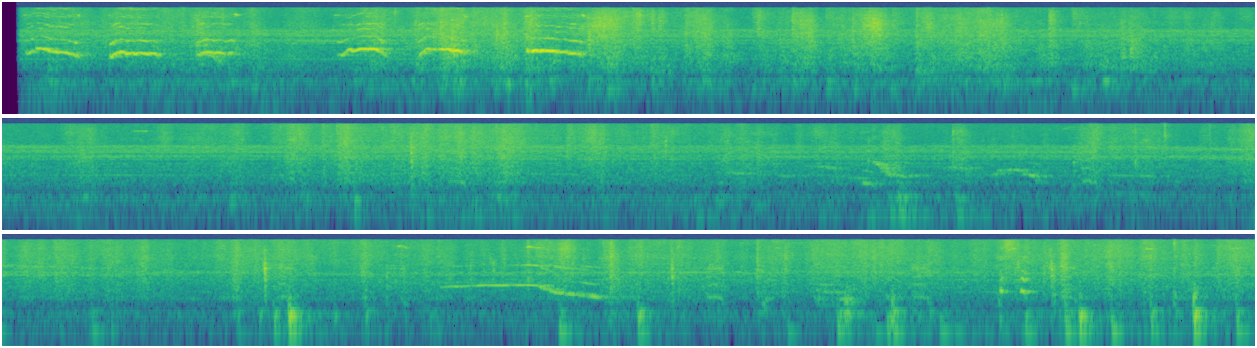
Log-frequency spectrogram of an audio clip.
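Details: Dog in a pet shop giving high, thin whimpering whines and short yips, clustered in the first three seconds, then scattered rising whines later, over steady shop hum with soft knocks and rustling.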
